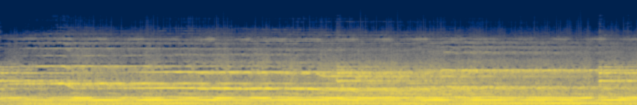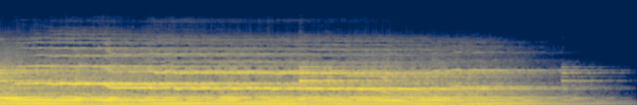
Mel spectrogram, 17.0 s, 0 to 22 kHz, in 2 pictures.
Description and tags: Horror Ringing
This is a female (ghost) voice singing a recurrent melody that "comes from the past"; the soundscape is a basic "horror-style" drone and lets the voice ringing over the haunted atmosphere. The vocal stem is a soprano loop I've found in a friend's hard disk. It's an E major scale melody except for the last note that transforms it into a B major scale ('cause it's a D# note, the major third in a B maj scale; if I'm wrong please tell me!). The drone-pad is a Moog-ish style (bass)pad tuned in E and recorded with Logic's ES1 synth. I've put the synth and the voice into iZotope Iris; I've selected some frequencies and upper harmonics on the resulting spectrogram with the magic pointer (Iris' users know what I mean). Then I've used Iris' tube distortion, chorus, reverb, envelope filter (on the master mix window) and added a little motion playing the pad as a fwd-bkwd drone. Enjoy!
voice, ghost, female, horror, ringing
